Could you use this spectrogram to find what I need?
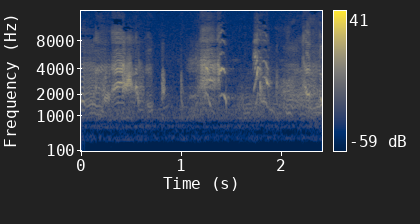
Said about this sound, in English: Tricolored blackbirds look a lot like red-winged blackbirds, except tricolored males have dark red epaulettes and white bars on their wings, instead of scarlet epaulettes and yellow bars, and they sound quite different.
